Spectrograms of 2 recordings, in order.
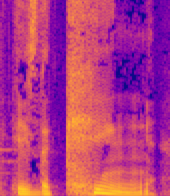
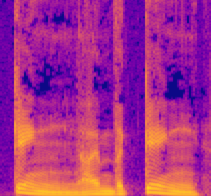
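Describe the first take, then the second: First: KING with a long puff after K. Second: KING with no puff, near "ging"; unpuffed K. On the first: Shown as a demonstration. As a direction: cuff the K in king, slowly. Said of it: "You cuff the K in king". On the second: Retold or imitated. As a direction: say king with an unaspirated K. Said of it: "you sound like Cary Grant or Audrey Hepburn".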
